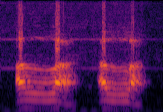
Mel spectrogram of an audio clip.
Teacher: Ini pada lam kita bisa melihat suara dari tengah lidah ini belok ke samping kanan dan samping kiri lidah. Jadi dari suara itu dari tengah lidah kemudian belok ke samping kanan dan samping kiri lidah. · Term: inhiraf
